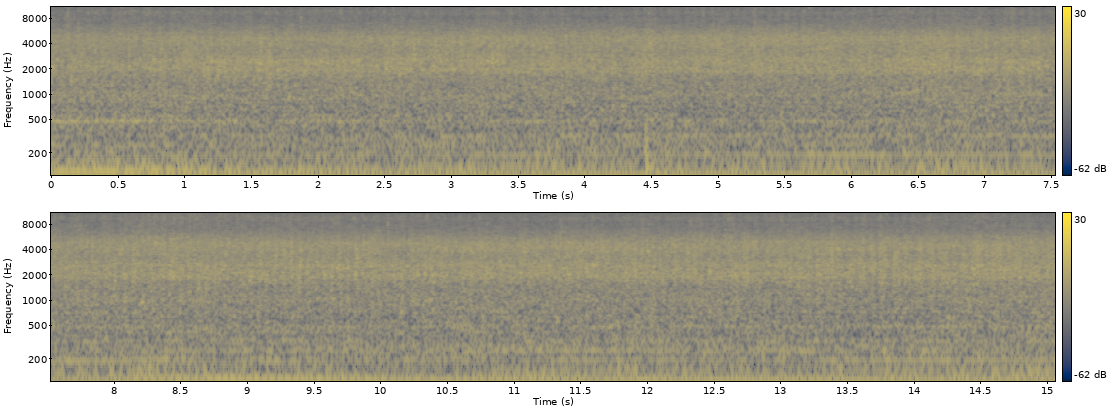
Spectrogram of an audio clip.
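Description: Tank tracks clatter and squeak on a hard road.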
